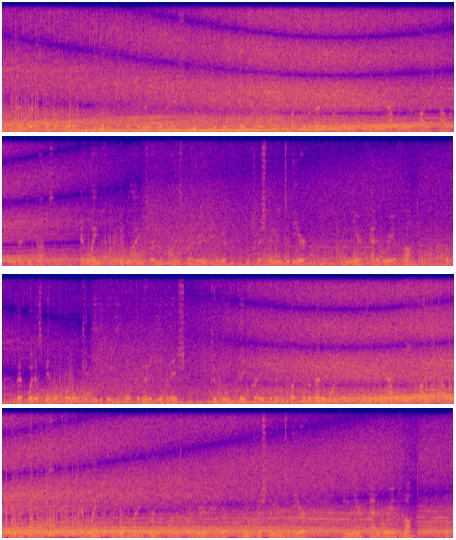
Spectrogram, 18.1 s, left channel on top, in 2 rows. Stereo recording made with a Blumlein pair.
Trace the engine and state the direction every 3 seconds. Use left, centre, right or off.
left, left, centre, right, right, right.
